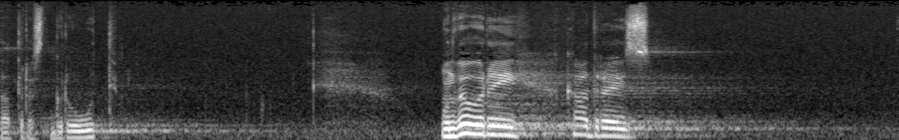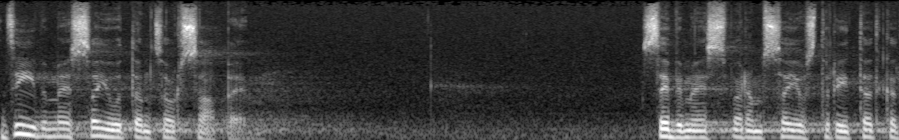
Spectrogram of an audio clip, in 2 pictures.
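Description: A man speaks calmly through a microphone, with pauses, in a large echoing hall.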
